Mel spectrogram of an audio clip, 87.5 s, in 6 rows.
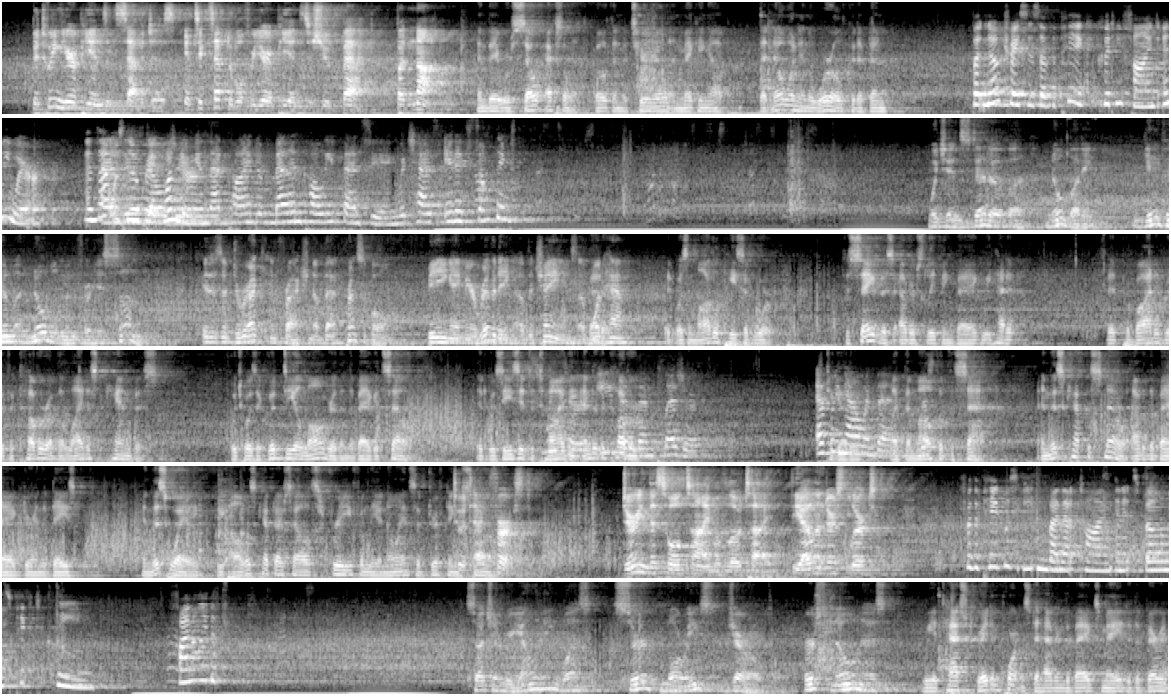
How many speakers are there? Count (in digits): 7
